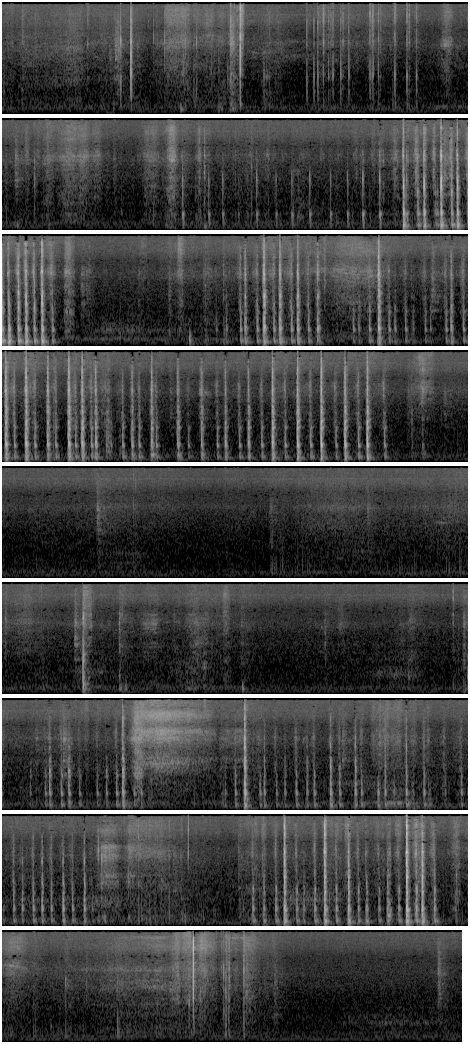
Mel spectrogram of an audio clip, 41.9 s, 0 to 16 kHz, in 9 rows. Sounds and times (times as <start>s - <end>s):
Rattle: 35.0s - 37.0s.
